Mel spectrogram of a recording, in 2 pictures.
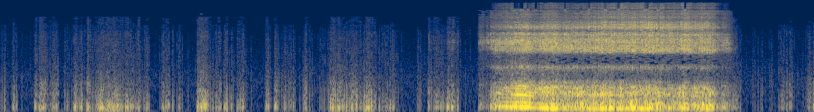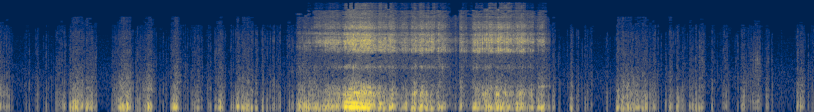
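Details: Adult man (husband) asleep: two loud, rough, rattling snores on inhalation with faint quieter noises between; snoring.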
